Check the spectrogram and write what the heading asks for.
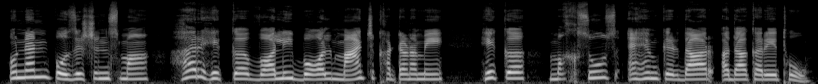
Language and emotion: Sindhi, neutral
